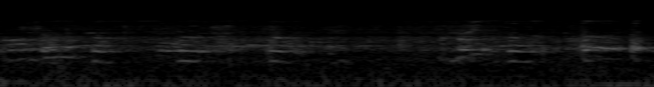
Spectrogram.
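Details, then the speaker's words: Child with croup: repeated harsh, high-pitched noisy breaths on inspiration, inspiratory stridor, alongside a metallic, barking cough described as characteristic of viral croup. "se escucha el estridor que tiene el niño al inspirar."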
